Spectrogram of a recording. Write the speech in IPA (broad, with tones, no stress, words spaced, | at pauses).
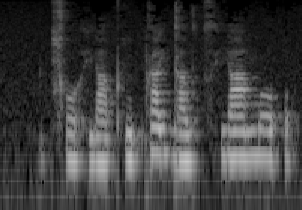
t͡ɕʰo˨˩hja˨˩pʰĩ˨p̚ka˦j ɡa˧wt͡sʰja˦ mo˦ʔ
